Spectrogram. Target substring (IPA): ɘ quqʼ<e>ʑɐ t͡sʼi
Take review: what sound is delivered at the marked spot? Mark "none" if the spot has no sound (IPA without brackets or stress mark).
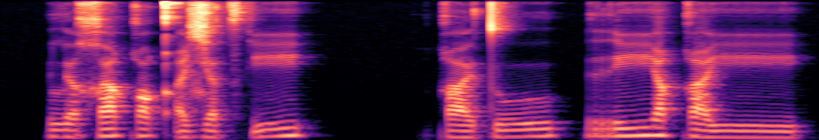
i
